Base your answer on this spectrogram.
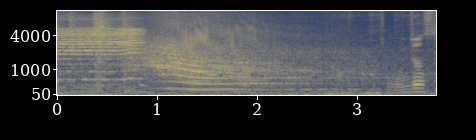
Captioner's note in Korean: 부아아아아아앙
